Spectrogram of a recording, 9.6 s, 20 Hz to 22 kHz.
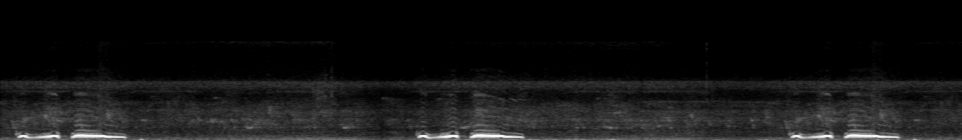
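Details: Spotted dove (tekukur) singing the 'kuk 1' song style: low cooing phrases, two short rising notes then a longer falling coo, repeated about every four seconds, three phrases, faint background hum.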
